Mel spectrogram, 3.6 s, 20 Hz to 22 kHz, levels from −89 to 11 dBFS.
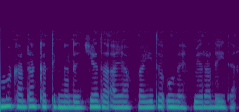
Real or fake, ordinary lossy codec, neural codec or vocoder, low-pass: real; none; none; 7.2 kHz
